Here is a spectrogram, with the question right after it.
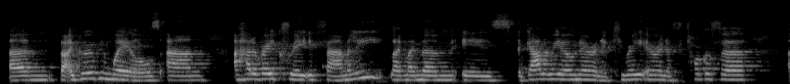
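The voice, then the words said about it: Welsh accent. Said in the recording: “hopefully still tell by my accent that I'm Welsh”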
